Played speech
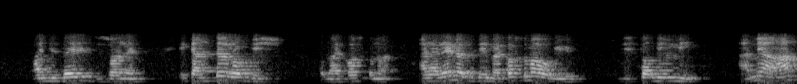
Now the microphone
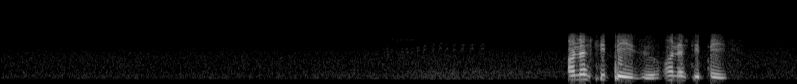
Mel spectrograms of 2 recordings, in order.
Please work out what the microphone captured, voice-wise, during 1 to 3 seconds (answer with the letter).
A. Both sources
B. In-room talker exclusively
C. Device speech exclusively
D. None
D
